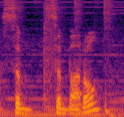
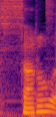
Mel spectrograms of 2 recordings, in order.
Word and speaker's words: subtle: Sub-buttle? Okay, whatever. Hey, you brought it up. Wait, what? What did you just say? Okay, I'm not a dummy. Sub-buttle. Did you think the word subtle is pronounced sub-buttle?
